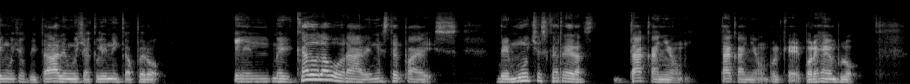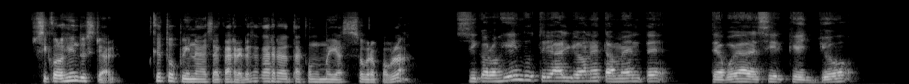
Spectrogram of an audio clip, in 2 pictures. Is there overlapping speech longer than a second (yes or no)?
no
